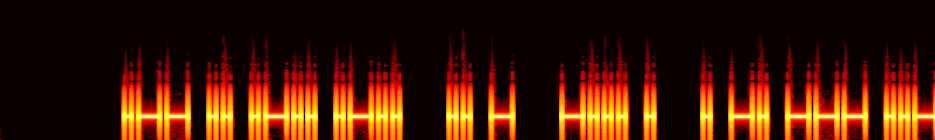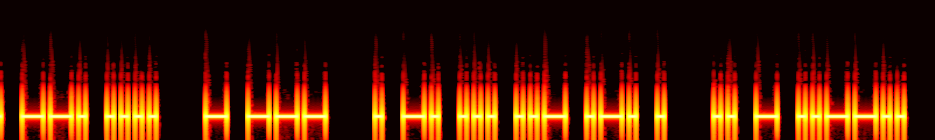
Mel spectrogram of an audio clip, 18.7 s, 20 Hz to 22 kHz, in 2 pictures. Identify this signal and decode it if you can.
Morse code, heard as a keyed tone, about 17 wpm, 700 Hz. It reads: WILL IT BE ENOUGH TO ENSURE IT?
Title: Sentences from Top 1100 Words 17wpm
